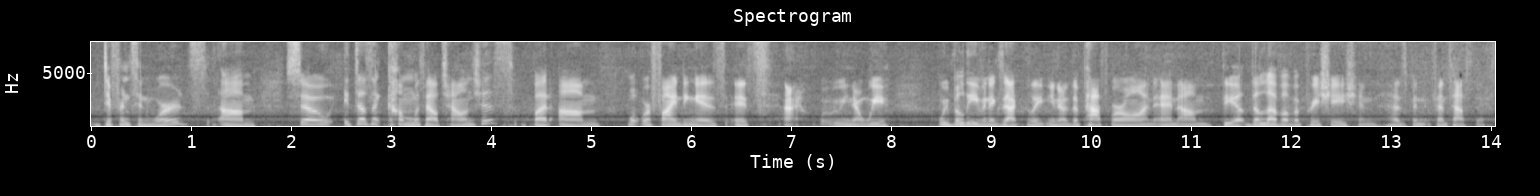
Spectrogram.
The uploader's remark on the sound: a live panel talk from CIFF, Copenhagen International Fashion Fairs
